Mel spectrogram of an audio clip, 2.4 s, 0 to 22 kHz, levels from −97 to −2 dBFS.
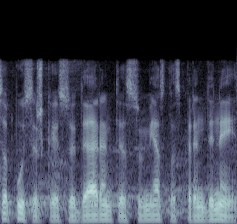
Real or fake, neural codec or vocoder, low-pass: real; none; 7.2 kHz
